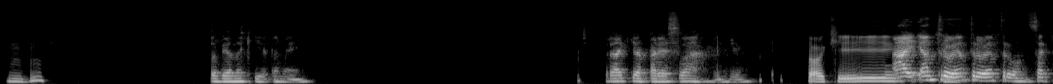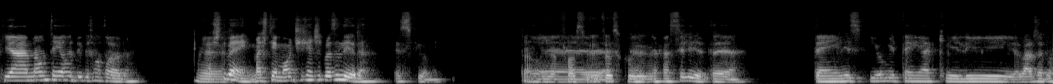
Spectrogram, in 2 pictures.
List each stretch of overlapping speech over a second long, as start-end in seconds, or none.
15.7-17.1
